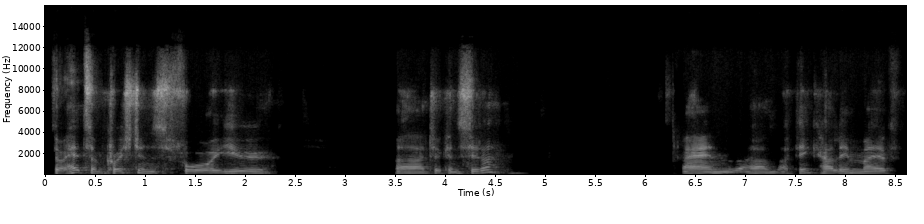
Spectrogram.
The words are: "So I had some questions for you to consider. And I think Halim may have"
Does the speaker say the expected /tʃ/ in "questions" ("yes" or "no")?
yes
